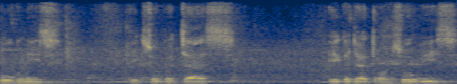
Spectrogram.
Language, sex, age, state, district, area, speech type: Gujarati, male, 18-30, Gujarat, Ahmedabad, urban, spontaneous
